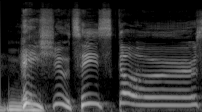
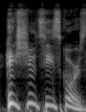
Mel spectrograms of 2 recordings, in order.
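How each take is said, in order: First: The words are stretched and drawn out. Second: It is said at a normal quick pace.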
